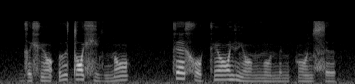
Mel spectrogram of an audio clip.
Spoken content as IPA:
ɡ ɘ˩ xʲ ɔ̃˩ ʔ ɯ˥ d ɔ˥ xʲ e˩ ʎ n ɔ̃˥ | k ɛ˥ x o˩ kʲ ɔ̃ː˥ vʲ ɔ̃ː˩ ŋ õ˩ n ɘ˩ ŋ k ɔ̃ː˩ ʎ s ɘ˩

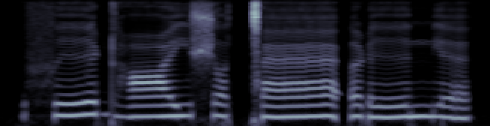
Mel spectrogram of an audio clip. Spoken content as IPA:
f ɪː ɖʱ ɑː j ʃ ʌ ǀ æː ʔ ə ɽ ɪː mʲ ɛ

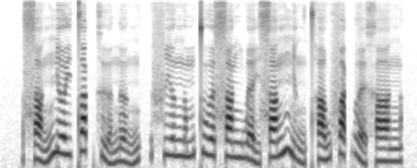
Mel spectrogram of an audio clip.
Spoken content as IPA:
s a˨˩˦ ŋ ɲ əː˧ j t̪ a˦˥ k̚ x ɨ˨˩˨ ə̯ n ə˨˩˦ ŋ | f i˧ ə̯ ŋ ə˧˥ m t̪ u˧ ə̯ s a˧ ŋ w ɛ˨˩˨ j s a˧˥ ŋ ɲ ə˨˩˦ ŋ t̪ʰ a˧˥ w f a˦˥ k̚ v ɛ˨˩˨ x a˧ ŋ

